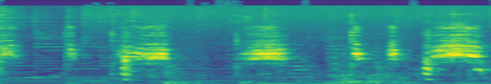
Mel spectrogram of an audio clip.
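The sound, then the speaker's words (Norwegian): Ducks on a farm quack repeatedly in a steady series of nasal, raspy calls, clear, with a low rumble of background noise and no one speaking. “Og nå driver vi med villsau, par hester, ender, gjess gås.”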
